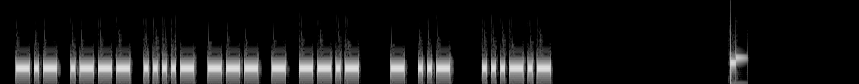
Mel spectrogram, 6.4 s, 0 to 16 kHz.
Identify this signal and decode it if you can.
Morse code, heard as a keyed tone, about 34 wpm, 700 Hz. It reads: KJ4OTQ TU <SK>
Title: Practice QSO - Exchange 4 - Ending - 35wpm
